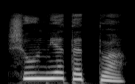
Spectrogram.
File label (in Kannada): "ಶೂನ್ಯತತ್ತ್ವ", Kannada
